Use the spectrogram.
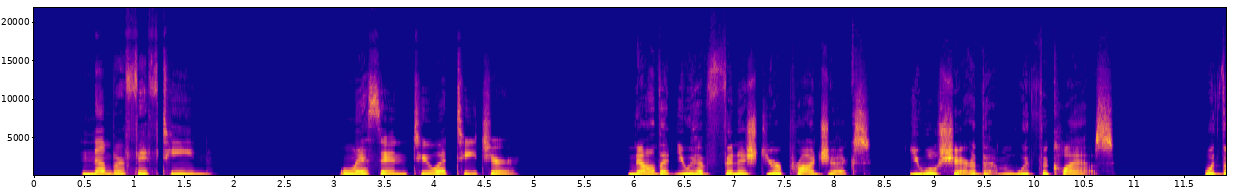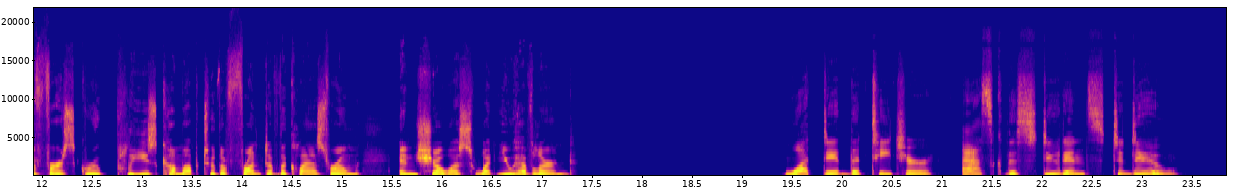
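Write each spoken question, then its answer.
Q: What did the teacher ask the students to do?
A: Share their projects with the class (the first group should come to the front)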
